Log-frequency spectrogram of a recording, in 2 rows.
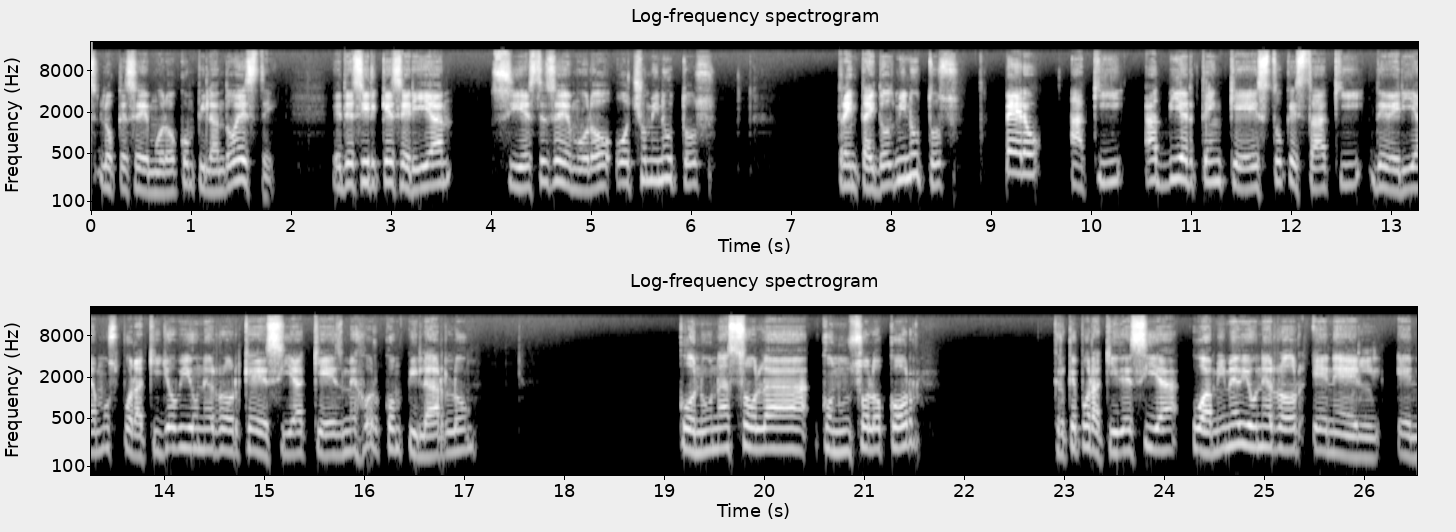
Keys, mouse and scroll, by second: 9.8-10.8 scroll down 2, 10.8-12.2 scroll down 1, 12.2-13.6 scroll down 1, 13.6-14.1 scroll down 1, 14.8 scroll down 1, 15.7-16.0 scroll down 1, 16.9 scroll down 1.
